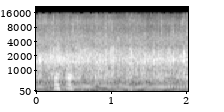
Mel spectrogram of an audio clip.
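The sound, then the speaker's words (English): A large church audience claps steadily throughout, a dense wash of applause filling the space, with a brief voice rising over it near the start. “Come on, church, let's clap for everybody that said yes.”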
